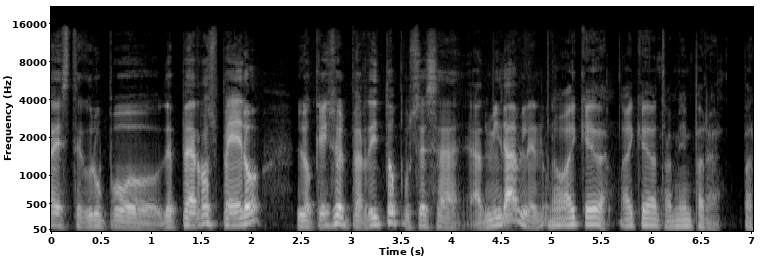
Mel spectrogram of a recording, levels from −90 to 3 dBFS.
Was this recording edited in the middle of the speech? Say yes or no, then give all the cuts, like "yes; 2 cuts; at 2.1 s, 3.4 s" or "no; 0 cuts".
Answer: no; 0 cuts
